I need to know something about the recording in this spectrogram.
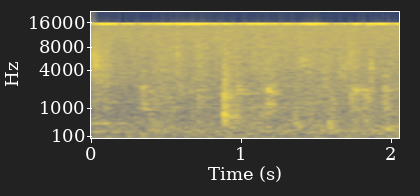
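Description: A clock ticking faintly in a hushed room, a few soft ticks about half a second apart.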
